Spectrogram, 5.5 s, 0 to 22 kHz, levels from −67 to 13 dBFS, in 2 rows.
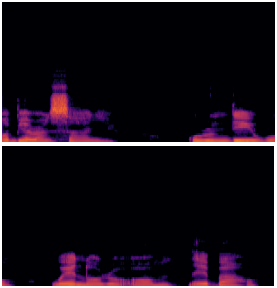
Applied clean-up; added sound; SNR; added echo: none; none; none; none.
